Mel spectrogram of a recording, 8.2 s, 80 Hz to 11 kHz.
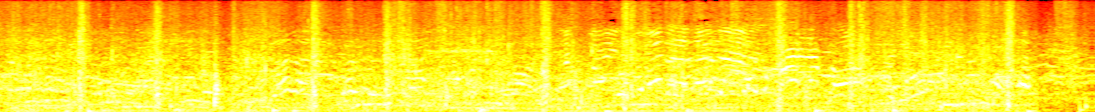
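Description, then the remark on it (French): A busy riverside scene at Wango, in the 7th arrondissement of Bangui, at 1 pm on a hot, sunny day: many voices chatter and shout in the background while water splashes and sloshes repeatedly, as a large crowd of men, women and children swims, bathes and washes clothes and plates in the river. “Ils viennent juste pour nager ou pour se baigner.”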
